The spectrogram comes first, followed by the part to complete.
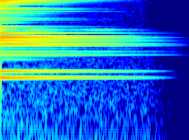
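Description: A bell-like chime sound effect, struck just before, ringing with one lower tone and a cluster of high shimmering tones, dying away steadily and gone shortly before the end.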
